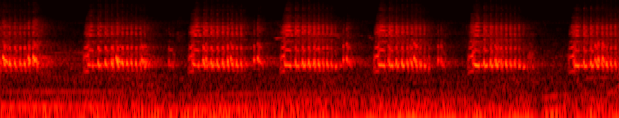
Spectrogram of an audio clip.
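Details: Sandhill cranes, seemingly unhappy about something, give loud, rolling, trumpeting rattles, about seven calls in quick succession, each under a second long, over a low background rumble, with ducks nearby at feed.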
